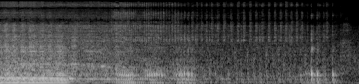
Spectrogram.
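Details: 1989 Yamaha Riva Razz 50cc two-stroke scooter (SH50), off the road since about 2011, at its first start, running from a small external fuel tank. It catches at once and buzzes evenly before fading into background clatter; starting and running fine.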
